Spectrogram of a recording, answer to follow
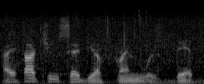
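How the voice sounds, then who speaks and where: An actor playing a cool, polite elevator operator with hidden vengeance in a 1940s radio suspense play, terse and deliberate. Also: male voice, low-pitched, expressive, sharp tone, slight background noise. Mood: quietly menacing. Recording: old radio recording.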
